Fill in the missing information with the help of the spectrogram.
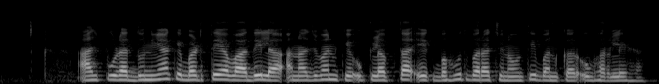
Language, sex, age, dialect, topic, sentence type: Magahi, female, 56-60, Western, agriculture, statement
